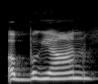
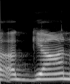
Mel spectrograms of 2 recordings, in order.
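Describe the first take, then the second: First: अज्ञान said as "abgyaan", b before gy; mispronunciation demo. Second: अज्ञान said as "agyaan", straight into gy; correct pronunciation. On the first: Teacher reading out the mistake, अज्ञान as "abgyaan". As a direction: slip a b into अज्ञान. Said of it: "अज्ञान नहीं होता". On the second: Teacher correcting students, अज्ञान as "agyaan". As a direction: say अज्ञान with no b, just "ag-gyaan". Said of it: "अज्ञान होता है". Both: Shown as a demonstration.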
